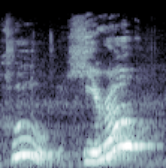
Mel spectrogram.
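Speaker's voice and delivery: high, stunned questions; can't believe what he just heard; shocked disbelief. Acted. Claudio hears his bride called disloyal, shocked.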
